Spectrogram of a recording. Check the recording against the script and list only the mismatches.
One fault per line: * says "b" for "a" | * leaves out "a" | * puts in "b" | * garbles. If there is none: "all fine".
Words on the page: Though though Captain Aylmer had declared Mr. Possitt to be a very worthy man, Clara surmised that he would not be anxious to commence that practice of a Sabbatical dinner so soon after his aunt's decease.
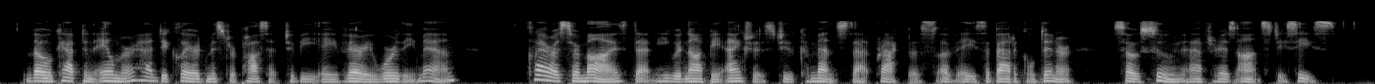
* leaves out "though"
